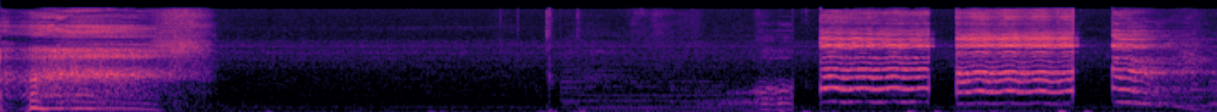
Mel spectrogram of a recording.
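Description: A breathy exhale trailing off a laugh, then after a quiet stretch a singer in the played cover holds a high note with vibrato, broken into short phrases near the end.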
